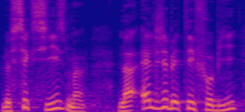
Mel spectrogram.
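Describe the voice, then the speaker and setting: A man's voice: a little high, expressive, unhurried, warm tone, big-room sound. A man presenting a formal announcement in a cheerful tone.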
